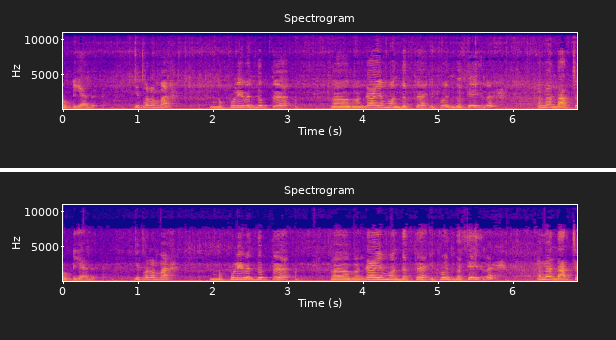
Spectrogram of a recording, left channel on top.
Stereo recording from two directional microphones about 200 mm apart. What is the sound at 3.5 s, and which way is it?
Frying, 55° right (ahead or behind).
